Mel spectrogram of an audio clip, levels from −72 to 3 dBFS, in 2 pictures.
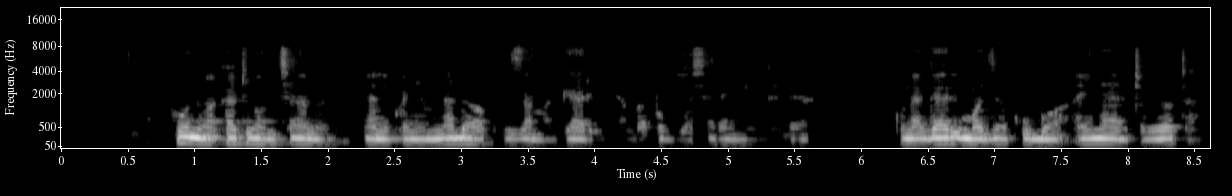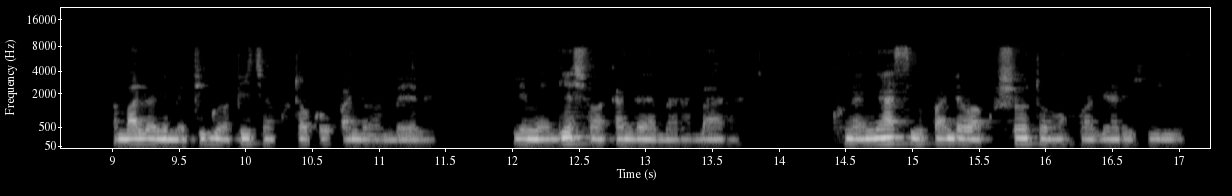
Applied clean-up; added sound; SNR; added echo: none; none; none; none.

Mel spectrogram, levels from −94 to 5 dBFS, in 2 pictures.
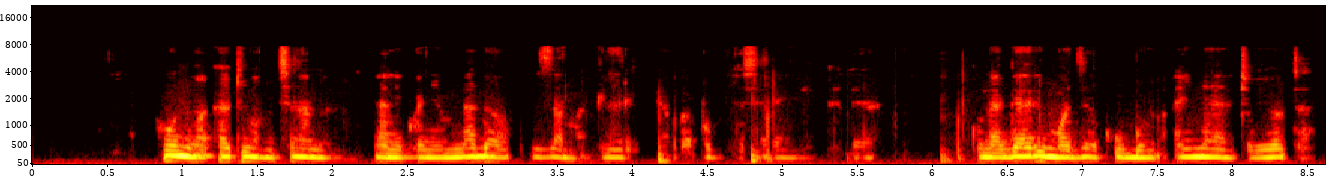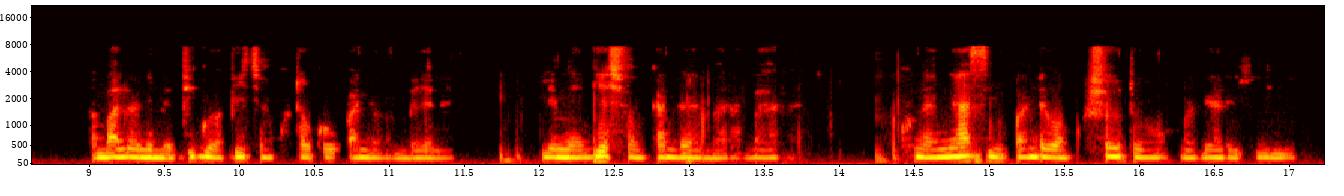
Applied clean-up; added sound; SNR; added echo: neural diffusion model UNIVERSE++.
